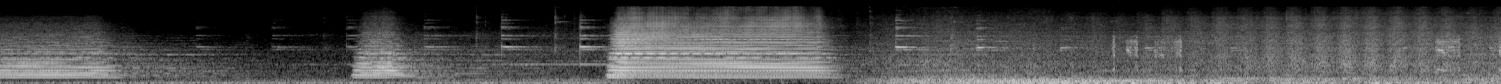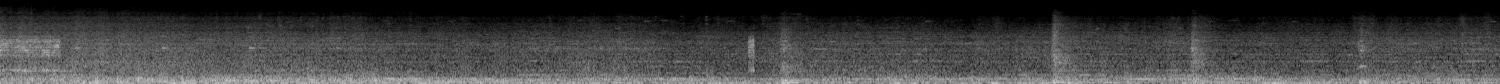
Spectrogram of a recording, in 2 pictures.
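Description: Freight locomotive air horn sounding three chord blasts: one at the start, a short one about 3.5 s in, then the longest and loudest from about 6 to 8.5 s. After that the freight train rolls past with a steady low rumble and a scatter of clicks from the wheels over the rail.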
